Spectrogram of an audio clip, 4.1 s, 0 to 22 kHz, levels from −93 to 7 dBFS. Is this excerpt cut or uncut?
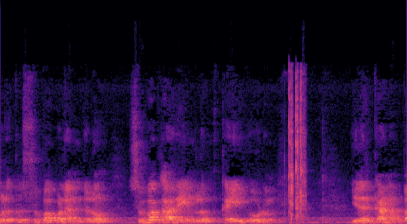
cut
